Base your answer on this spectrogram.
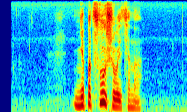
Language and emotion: Russian, neutral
